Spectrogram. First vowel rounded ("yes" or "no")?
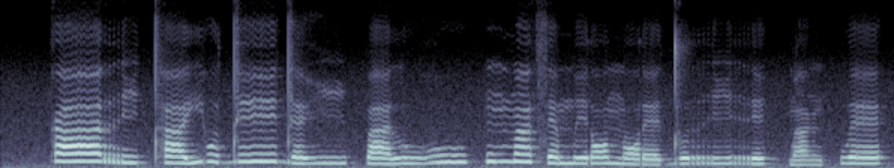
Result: no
